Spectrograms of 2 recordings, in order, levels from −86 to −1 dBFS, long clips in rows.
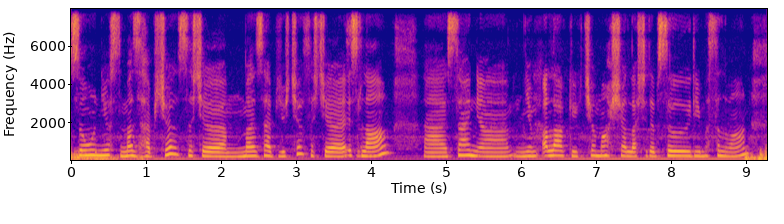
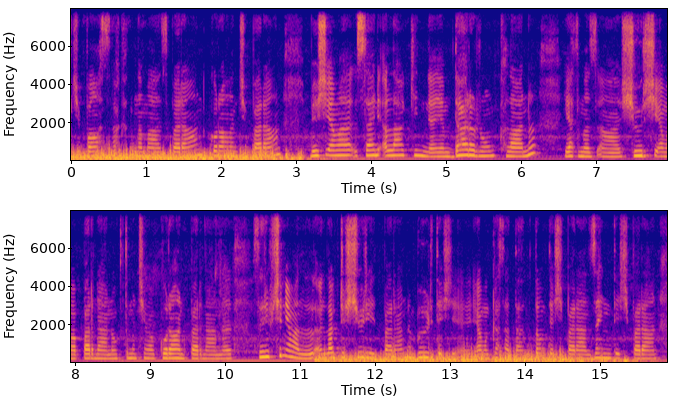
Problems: constant background noise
